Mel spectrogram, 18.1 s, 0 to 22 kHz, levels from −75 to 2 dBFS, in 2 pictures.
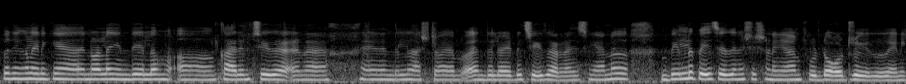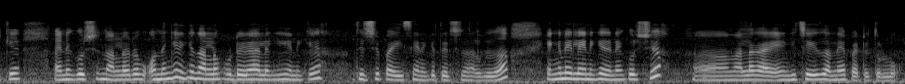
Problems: none marked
